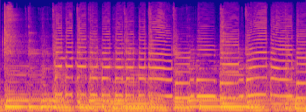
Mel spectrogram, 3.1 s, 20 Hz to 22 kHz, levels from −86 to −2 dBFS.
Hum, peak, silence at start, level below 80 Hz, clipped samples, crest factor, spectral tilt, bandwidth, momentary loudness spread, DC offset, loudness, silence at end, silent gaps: none; -4 dBFS; 0 s; -38 dBFS; under 0.1%; 12 dB; -5 dB/octave; over 20 kHz; 2 LU; under 0.1%; -17 LUFS; 0 s; none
